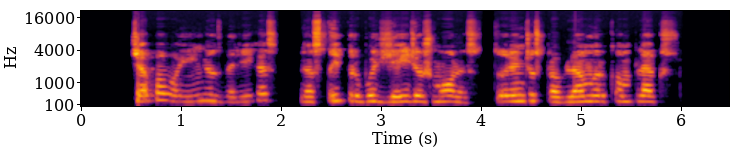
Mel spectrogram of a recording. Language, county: Lithuanian, Klaipėda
